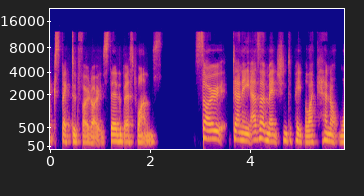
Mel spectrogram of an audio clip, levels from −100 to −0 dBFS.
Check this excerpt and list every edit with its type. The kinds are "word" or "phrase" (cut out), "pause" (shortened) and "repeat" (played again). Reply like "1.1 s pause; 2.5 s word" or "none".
3.6 s pause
